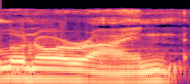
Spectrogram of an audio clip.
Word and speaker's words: Lenoir-Rhyne: You ended up at Lenoir-Rhyne, and I'm probably pronouncing that wrong too, but you were...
